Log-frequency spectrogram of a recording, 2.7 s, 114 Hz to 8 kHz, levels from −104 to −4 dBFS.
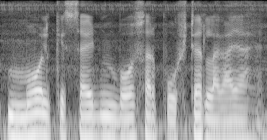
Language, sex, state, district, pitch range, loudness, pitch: Hindi, male, Jharkhand, Deoghar, 105-115 Hz, -17 LUFS, 115 Hz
